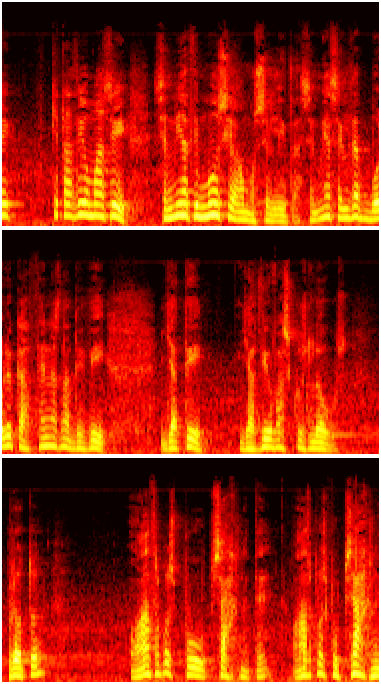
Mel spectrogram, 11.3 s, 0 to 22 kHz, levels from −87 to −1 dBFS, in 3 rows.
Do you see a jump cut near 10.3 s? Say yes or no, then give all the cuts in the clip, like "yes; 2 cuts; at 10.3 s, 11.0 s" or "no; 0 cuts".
yes; 1 cut; at 10.3 s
